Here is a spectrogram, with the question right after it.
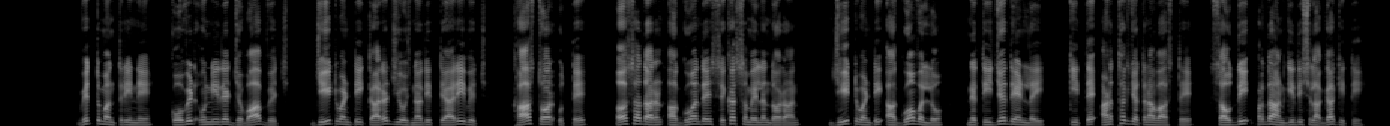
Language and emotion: Punjabi, neutral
